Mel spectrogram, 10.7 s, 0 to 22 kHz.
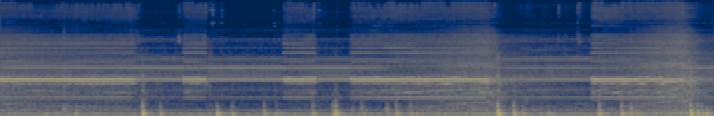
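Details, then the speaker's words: Cheap 12 V vent fan with two fans wired together, run from a battery for teardrop camper ventilation: constant high whirring whine with an airy rush, loud enough to disturb sleep; loud fan noise. "I wouldn't exactly call this deafening, but I wouldn't want to try to listen to this thing going all night long on a winter night when you're trying to keep a little airflow going."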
